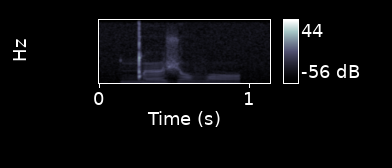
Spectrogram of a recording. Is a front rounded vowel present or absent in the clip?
present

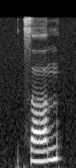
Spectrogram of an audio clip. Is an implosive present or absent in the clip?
absent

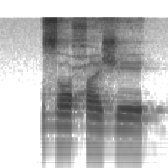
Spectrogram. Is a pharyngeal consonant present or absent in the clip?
present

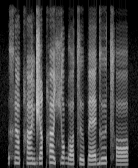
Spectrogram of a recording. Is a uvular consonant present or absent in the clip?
present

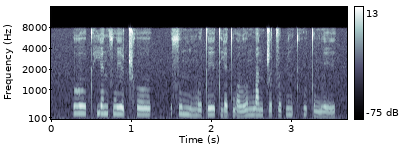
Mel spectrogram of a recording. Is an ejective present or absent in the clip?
absent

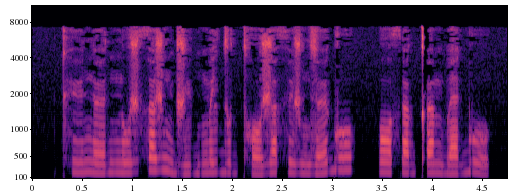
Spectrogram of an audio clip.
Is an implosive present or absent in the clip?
absent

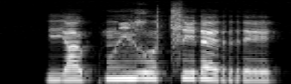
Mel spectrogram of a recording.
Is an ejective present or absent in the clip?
absent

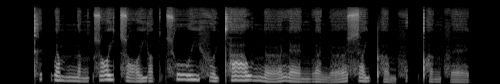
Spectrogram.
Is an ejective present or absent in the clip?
absent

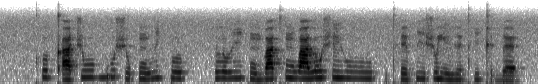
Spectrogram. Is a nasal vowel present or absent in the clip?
present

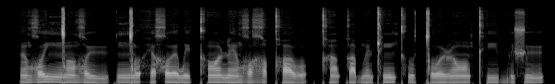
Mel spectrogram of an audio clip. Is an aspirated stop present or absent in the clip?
present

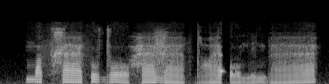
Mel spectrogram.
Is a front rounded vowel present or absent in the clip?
absent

